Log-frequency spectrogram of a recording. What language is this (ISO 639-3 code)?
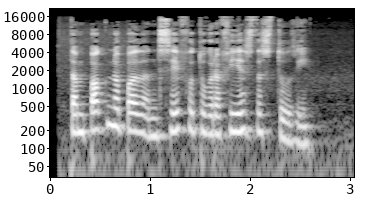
cat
